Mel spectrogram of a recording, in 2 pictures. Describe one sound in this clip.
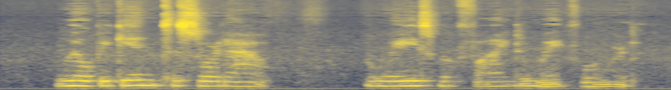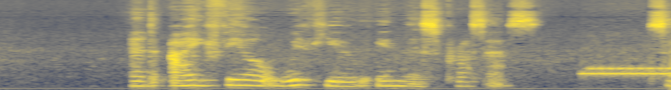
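A middle-aged woman speaks calmly and warmly over an online call.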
